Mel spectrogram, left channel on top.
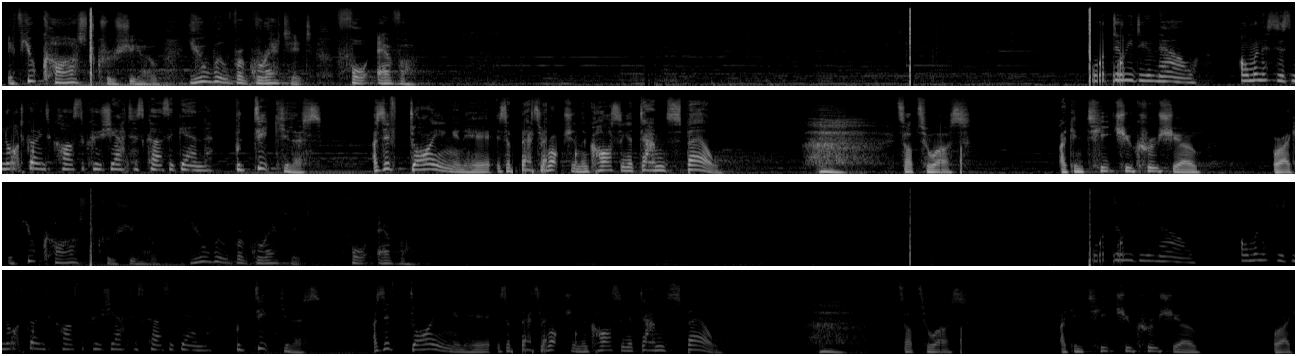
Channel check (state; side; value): quieter; right; 18.0 dB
